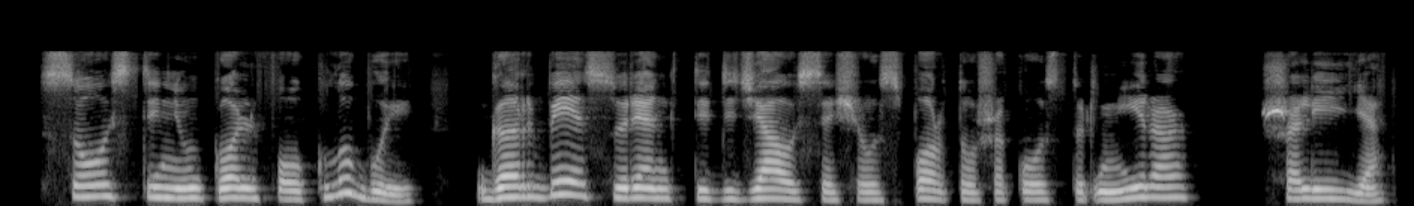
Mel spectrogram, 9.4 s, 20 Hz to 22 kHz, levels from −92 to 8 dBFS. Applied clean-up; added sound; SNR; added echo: none; none; none; none.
